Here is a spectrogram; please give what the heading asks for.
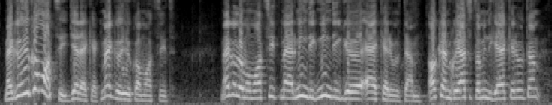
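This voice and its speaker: A young man hosting a let's play, commenting excitably as he plays, swearing and mixing in English gamer phrases. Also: sits high. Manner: excitable, swearing, hyped-up shouting. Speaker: gaming channel host.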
